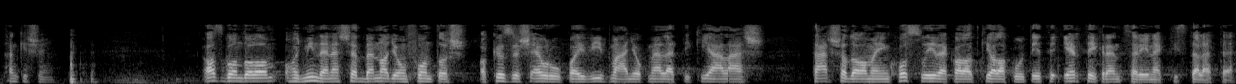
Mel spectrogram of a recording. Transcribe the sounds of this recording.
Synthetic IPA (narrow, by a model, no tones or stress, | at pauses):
ŋkiʃøn | ɒzd̪ɡo̞nd̪o̞lo̞mɦo̞ɟmind̪ɛnɛʃɛd̪̚bɛnːɒɟo̞ɱfo̞nt̪o̞ʃɒkø̞zø̞ʃɛuɾoːpɒjiviːvmaːɲo̞kmɛlːɛt̪ːikiaːlːaːʃ | t̪aːrʃɒd̪ɒlmɒjiŋkho̞sːuːeːvɛkɒlɒt̪ːkiɒlɒkult̪eːrt̪eːkɾɛnt̪sɛɾeːnɛk̚t̪ist̪ɛlɛt̪ɛ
